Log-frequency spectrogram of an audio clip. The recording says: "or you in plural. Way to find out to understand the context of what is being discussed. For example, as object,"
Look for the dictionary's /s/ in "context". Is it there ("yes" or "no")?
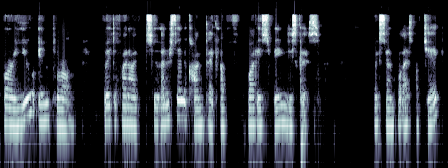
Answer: no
